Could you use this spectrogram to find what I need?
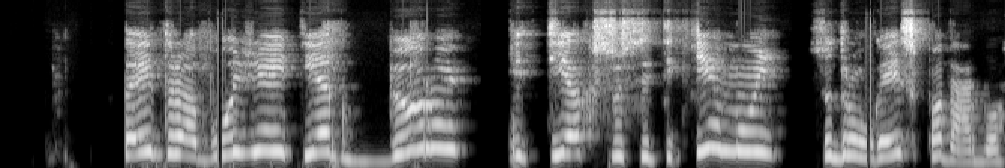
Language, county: Lithuanian, Vilnius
